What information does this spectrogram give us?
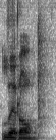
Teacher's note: notice that little and middle I use a flap sound for that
